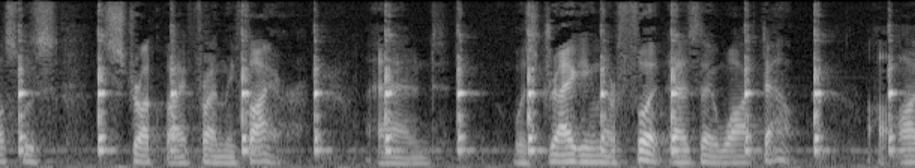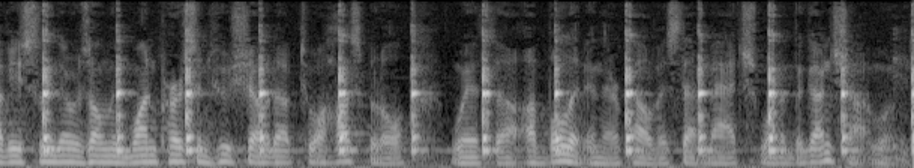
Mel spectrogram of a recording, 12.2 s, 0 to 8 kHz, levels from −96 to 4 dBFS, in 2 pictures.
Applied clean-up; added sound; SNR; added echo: none; Clock; -2 dB; none.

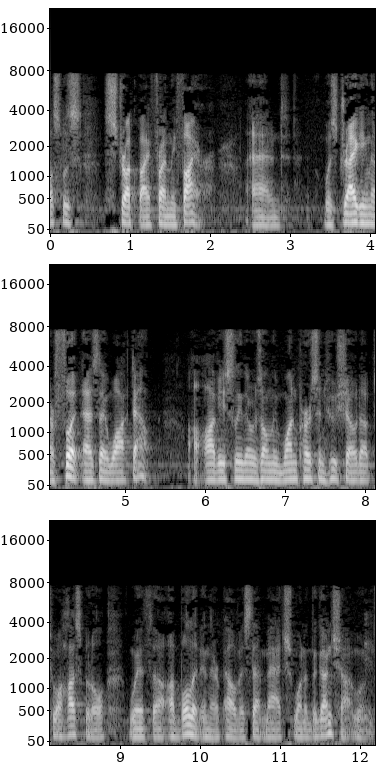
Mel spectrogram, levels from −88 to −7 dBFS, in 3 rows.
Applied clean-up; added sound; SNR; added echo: none; none; none; none.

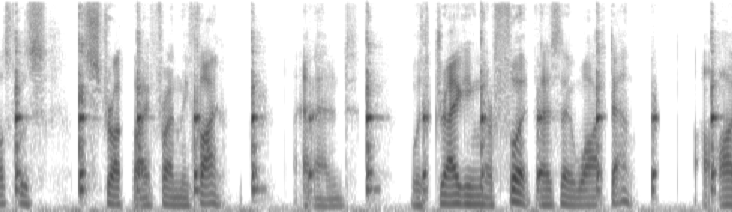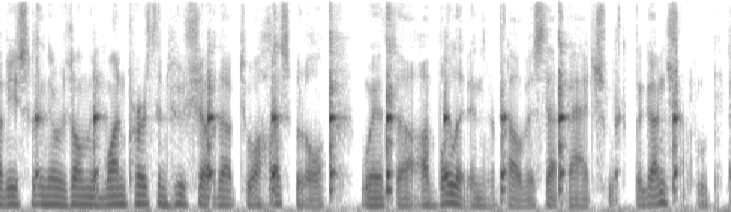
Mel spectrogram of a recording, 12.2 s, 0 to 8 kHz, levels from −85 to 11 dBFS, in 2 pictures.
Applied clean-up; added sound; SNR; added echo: neural diffusion model UNIVERSE++.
